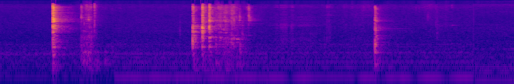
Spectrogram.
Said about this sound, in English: Add chopped veggies to the pot.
